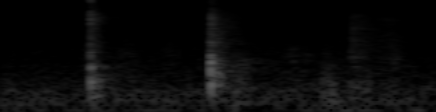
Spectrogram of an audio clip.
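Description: A sword and a plastic toy lightsaber clashing twice in a fencing bout: two sharp clacks a little over half a second apart.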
